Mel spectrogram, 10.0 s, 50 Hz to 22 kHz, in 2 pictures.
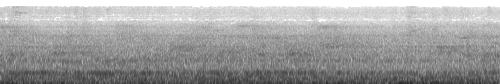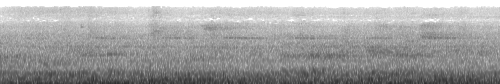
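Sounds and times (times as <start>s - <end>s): train wheels rumbling on rails: 0.0s - 10.0s.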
